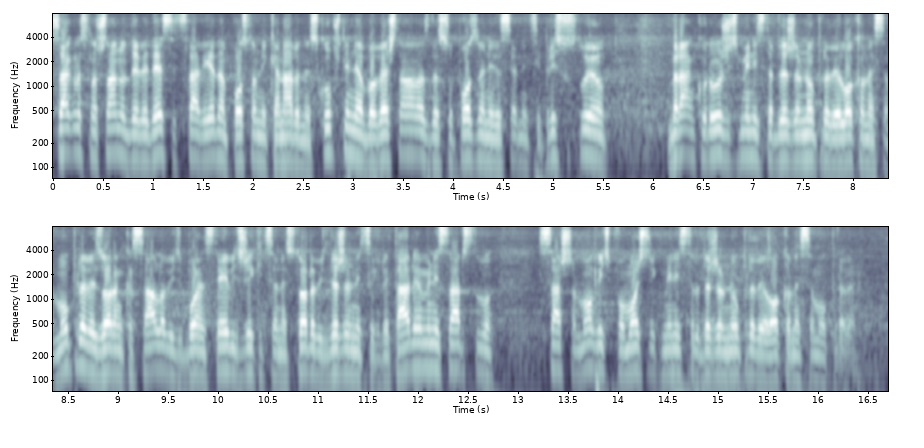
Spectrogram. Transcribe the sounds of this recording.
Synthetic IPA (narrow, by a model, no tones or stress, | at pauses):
saːɡlˠasnot͡ʃlˠaːnud̪e̞ʋe̞d̪e̞se̞t̪st̪aʋijed̪anpo̞slˠoʋnikanaːɾo̞d̪ne̞skupʃt̪ineo̞baʋe̞ʃt̪aʋamʋasd̪asupo̞zʋanid̪ase̞d̪nit̪sipɾisu̥st̪ʋuju | bɾaŋkoɾuːʒit͡ɕminist̪aɾd̪r̩ʒaʋne̞upɾaʋe̞ilˠo̞kalˠne̞samoupɾaʋe̞zo̞ɾankasaːlˠo̞ʋit͡ɕbo̞janst̪eːʋit͡ɕrikit̪sanest̪o̞ɾoʋit͡ɕd̪r̩ʒaʋnise̞kɾet̪aːɾuminist̪aːɾst̪ʋu | saʃamo̞ɡit͡ɕpo̞mo̞t͡ɕnikminist̪ɾad̪r̩ʒaʋne̞upɾaʋe̞ilˠo̞kalˠne̞samoupɾa̰ʋḛ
